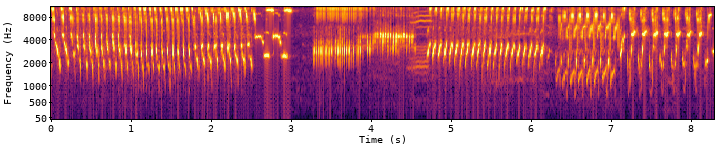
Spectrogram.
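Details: Canary mating song for stimulating males and females: dense rapid trills broken by brief pauses, a high sustained whistle, then lower rolling tours and chopped repeated notes toward the end.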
